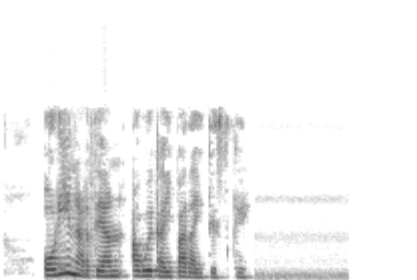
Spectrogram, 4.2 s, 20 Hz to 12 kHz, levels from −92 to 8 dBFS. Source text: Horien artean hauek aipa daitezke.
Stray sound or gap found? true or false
false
